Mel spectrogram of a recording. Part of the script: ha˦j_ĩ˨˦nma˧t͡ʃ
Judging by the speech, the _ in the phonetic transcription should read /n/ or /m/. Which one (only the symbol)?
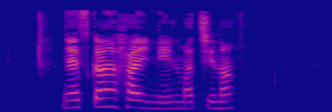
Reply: n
